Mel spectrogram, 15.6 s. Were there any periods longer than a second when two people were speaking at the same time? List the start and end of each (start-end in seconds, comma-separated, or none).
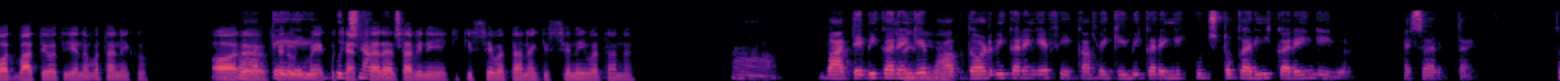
2.4-4.1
